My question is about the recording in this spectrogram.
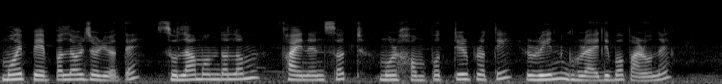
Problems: constant background noise, background conversations at intervals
